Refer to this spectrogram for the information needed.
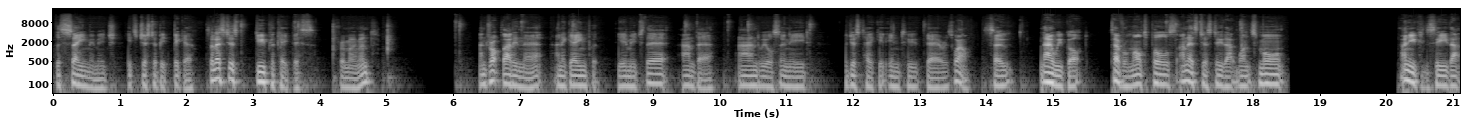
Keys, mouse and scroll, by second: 2.2 click, 3.6 shift+click, 4.9 shift+d, 6.0 click, 15.9-16.7 scroll down 1, 16.7 click, 18.7 shift+d, 19.0 click.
